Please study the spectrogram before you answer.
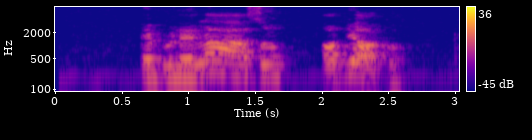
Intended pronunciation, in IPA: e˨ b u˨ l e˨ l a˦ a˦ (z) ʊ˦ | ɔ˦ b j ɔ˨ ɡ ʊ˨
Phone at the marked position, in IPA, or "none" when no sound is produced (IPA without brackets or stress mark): z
